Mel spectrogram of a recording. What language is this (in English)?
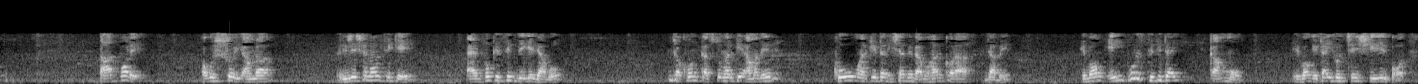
Bangla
